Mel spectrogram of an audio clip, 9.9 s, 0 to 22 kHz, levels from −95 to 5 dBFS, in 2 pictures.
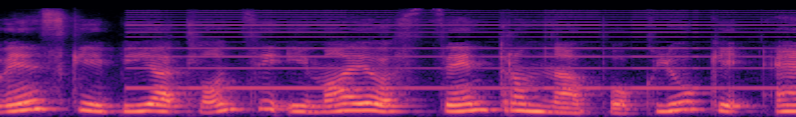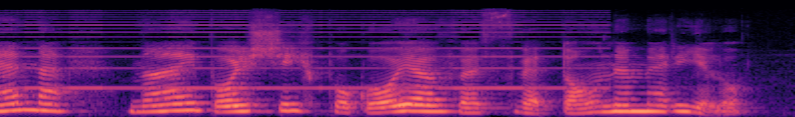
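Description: From 0.79 s to 8.79 s a steady 1 kHz tone sits under the speech. This is USB whine. The bus draws current in 1 ms frames, and that ripple leaks into the audio through power or ground. It holds a fixed pitch, roughly 20 dB below the speech.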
